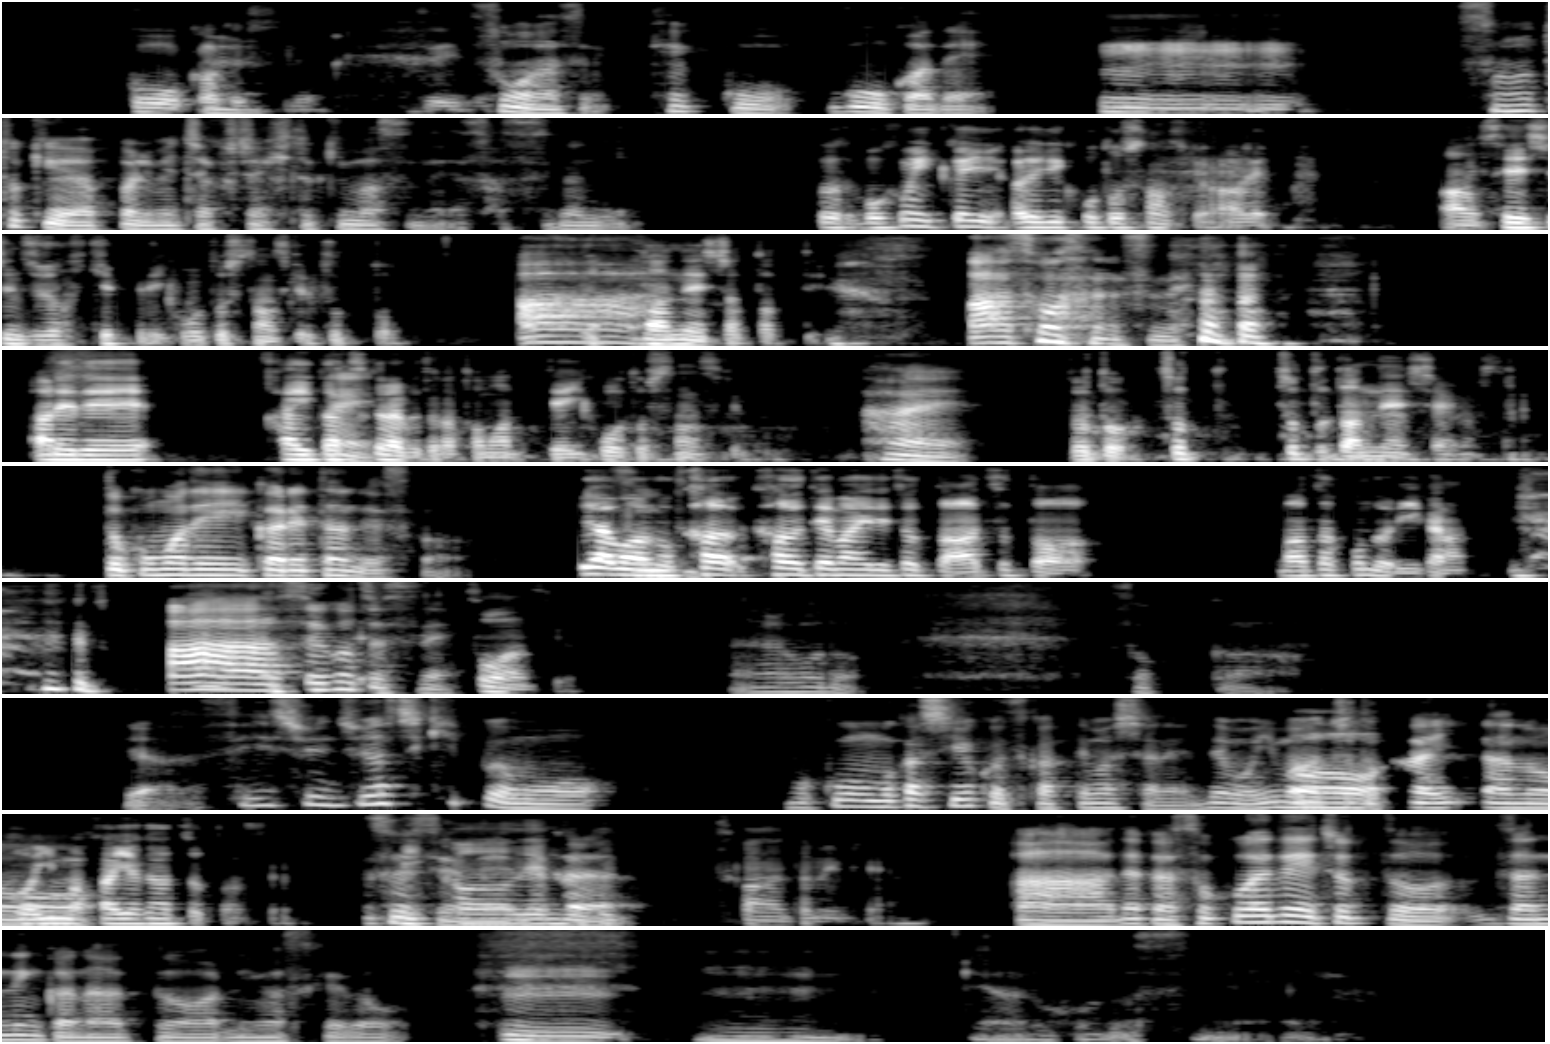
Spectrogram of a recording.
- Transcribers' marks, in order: other background noise; tapping; laughing while speaking: "そうなんですね"; laughing while speaking: "ていう"; chuckle; chuckle
- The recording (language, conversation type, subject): Japanese, unstructured, 地域のおすすめスポットはどこですか？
